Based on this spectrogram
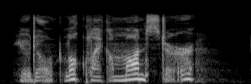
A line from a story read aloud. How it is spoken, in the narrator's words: Prince Beldegard whispered to her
